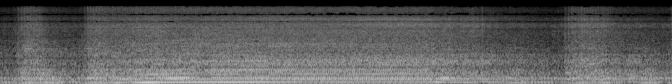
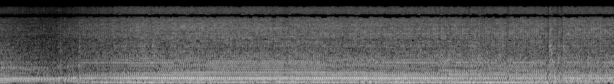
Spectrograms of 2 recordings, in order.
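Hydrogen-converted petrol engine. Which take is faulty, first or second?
second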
